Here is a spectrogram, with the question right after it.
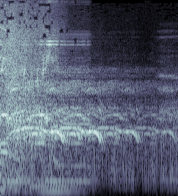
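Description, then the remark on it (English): Samus' death scream from the video game Metroid Prime, recorded by a separate actress: one loud, strained cry that slides downward in pitch over a harsh, noisy wash, then thins out and fades within two seconds. “It's here where I think I died the most in Metroid Prime, and where I noticed how distressing Samus' death scream sounds.”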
